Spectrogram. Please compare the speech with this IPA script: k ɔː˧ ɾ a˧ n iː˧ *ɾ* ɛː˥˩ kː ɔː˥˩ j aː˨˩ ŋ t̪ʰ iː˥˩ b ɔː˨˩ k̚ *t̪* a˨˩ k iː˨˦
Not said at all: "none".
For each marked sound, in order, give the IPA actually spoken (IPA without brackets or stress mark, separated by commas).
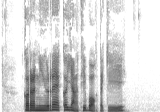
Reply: ɾ, t̪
